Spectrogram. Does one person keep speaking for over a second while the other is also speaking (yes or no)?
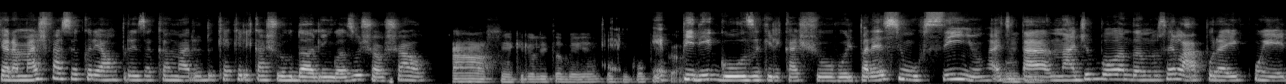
no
